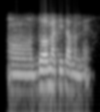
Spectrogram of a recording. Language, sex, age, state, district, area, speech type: Assamese, female, 60+, Assam, Morigaon, rural, conversation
